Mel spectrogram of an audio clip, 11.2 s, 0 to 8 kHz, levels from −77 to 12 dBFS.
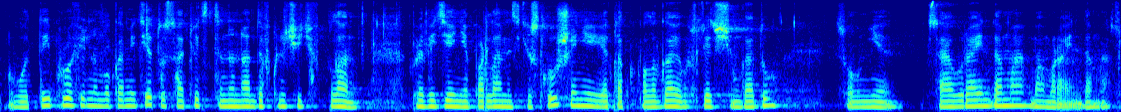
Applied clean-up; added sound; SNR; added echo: neural mask model Resemble Enhance denoiser.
